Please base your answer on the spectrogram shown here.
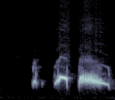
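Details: Spotted dove used as a lure bird giving a coo phrase: a faint short note, a rising bent coo, then a long smooth falling coo, mellow and low.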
